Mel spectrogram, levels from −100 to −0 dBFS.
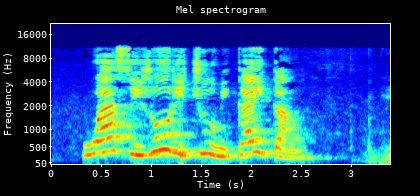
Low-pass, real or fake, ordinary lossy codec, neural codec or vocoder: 10.8 kHz; real; Opus, 64 kbps; none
